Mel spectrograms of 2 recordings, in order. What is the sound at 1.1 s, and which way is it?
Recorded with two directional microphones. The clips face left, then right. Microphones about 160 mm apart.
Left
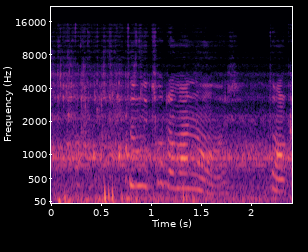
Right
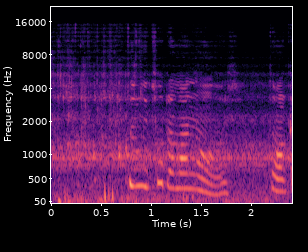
Speech, 45° right (ahead or behind).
